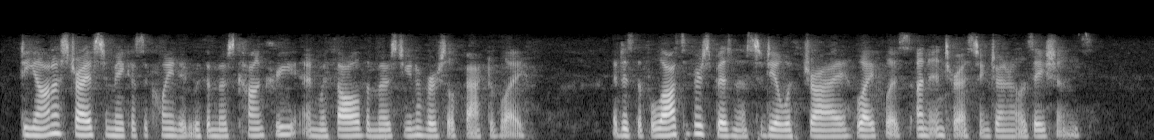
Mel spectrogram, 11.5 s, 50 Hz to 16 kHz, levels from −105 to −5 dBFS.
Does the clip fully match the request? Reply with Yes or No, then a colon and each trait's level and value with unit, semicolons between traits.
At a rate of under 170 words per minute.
Yes: average, 155 wpm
